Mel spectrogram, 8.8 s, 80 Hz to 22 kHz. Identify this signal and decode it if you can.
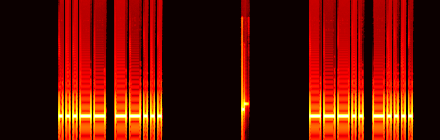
Morse code, heard as a keyed tone, about 17 wpm, 700 Hz. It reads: 37 86
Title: Common Cut Numbers - 2-Digit 17wpm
